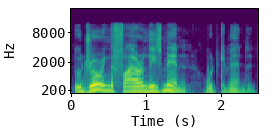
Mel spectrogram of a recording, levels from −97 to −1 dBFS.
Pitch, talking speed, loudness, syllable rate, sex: 150 Hz, 215 wpm, -16 LUFS, 6.2 syllables/s, male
